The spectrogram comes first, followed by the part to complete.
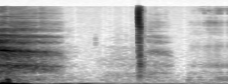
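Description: A woman's audible breath into a close microphone, a breathy rush lasting under a second, then near silence with a single sharp click about a second and a half in.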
